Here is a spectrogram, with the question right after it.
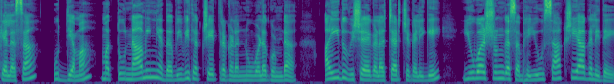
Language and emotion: Kannada, neutral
